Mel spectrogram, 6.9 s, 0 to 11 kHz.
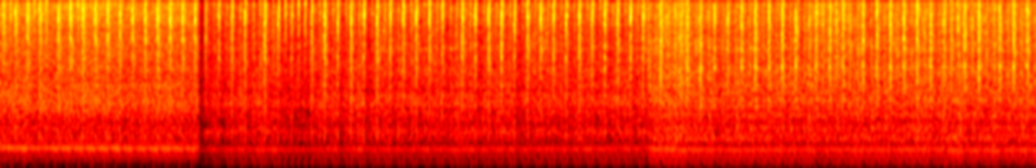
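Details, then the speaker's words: Probably mid-2000s MTD Yard Machines push mower, trash-picked, just fuelled and primed. Runs rough with a rattling buzz, surging and vibrating; owner suspects a loose blade or bent crankshaft, fuel flooding onto the deck, heavy soot, needs a carburetor diaphragm. "I think we've got a loose blade or possibly a bent crankshaft and yes definitely flooding all over the deck"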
